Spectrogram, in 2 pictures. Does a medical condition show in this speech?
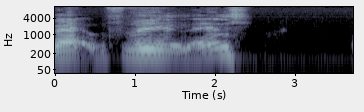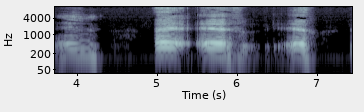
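Yes: cerebral palsy; atypical speech.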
